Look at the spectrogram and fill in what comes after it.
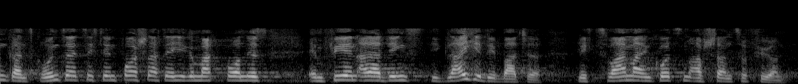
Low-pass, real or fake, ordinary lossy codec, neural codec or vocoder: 5.4 kHz; real; none; none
